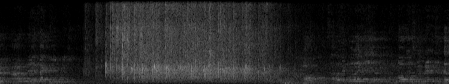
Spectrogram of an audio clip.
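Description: A man speaks loudly to a crowd in a large echoing hall.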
